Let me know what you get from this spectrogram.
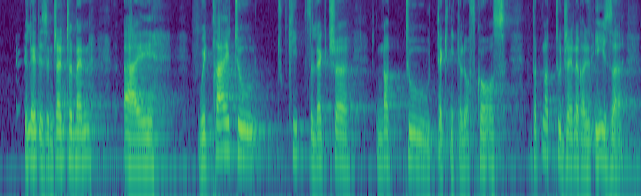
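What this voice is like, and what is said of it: Mixed French Hebrew German accent. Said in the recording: “my accent, which is a mixture of French, Hebrew, German, and whatever”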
